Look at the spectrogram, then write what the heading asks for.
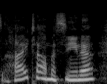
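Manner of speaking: a sugary "Hi, Thomasina" rising at the end; Kathy's greeting. Acted. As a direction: play it innocent and sweet. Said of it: "drop into Kathy towards Sutton as she says".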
